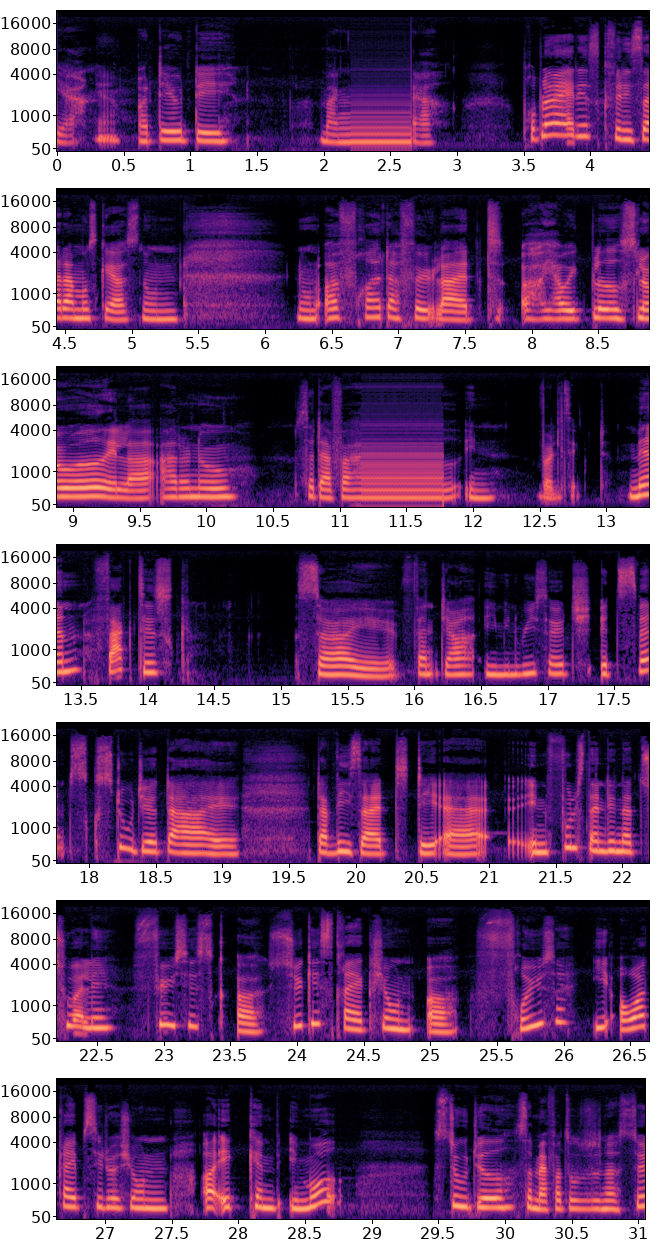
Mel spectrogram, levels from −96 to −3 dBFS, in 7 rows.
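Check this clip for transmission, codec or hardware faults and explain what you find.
There's a system hang loop in two places. At 2.21 to 2.66 s, and again at 11.17 to 11.78 s right after "know så derfor" and before "en voldtægt", the machine stalled while the sound hardware kept replaying one tiny 10.67 ms slice, which fits a 512-sample buffer. That slice repeats at 93.8 Hz, giving a steady buzz rather than a stutter. Roughly half a second of speech is lost the first time, and closer to three-quarters the second.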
